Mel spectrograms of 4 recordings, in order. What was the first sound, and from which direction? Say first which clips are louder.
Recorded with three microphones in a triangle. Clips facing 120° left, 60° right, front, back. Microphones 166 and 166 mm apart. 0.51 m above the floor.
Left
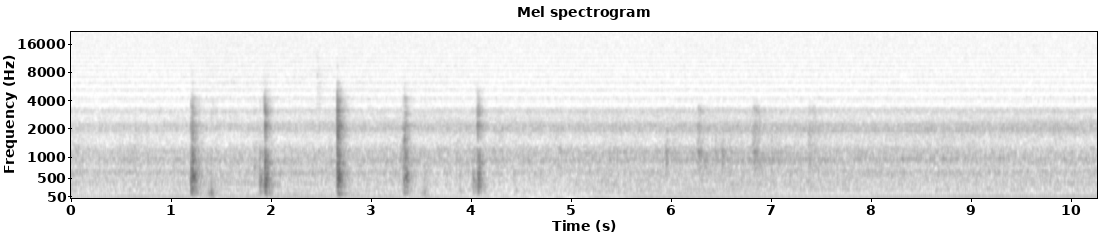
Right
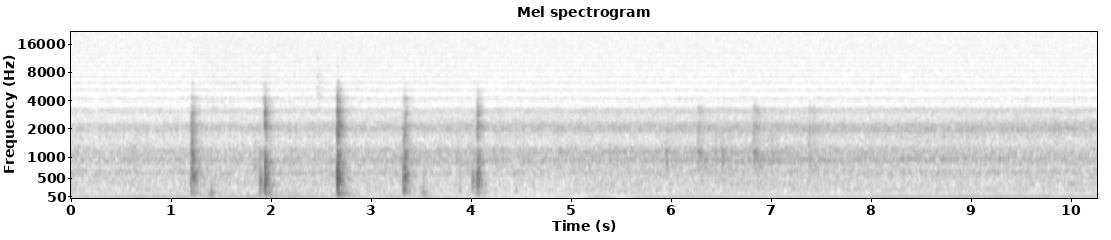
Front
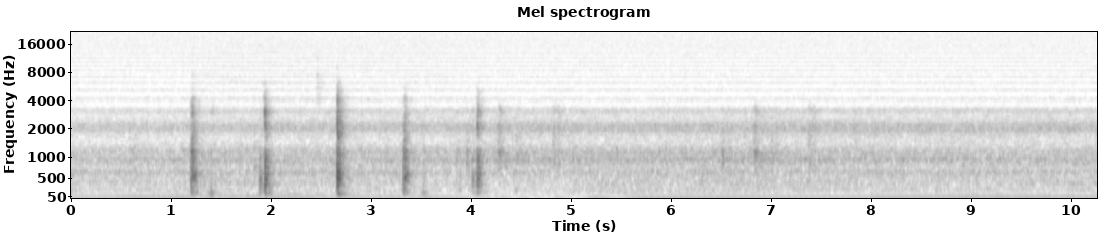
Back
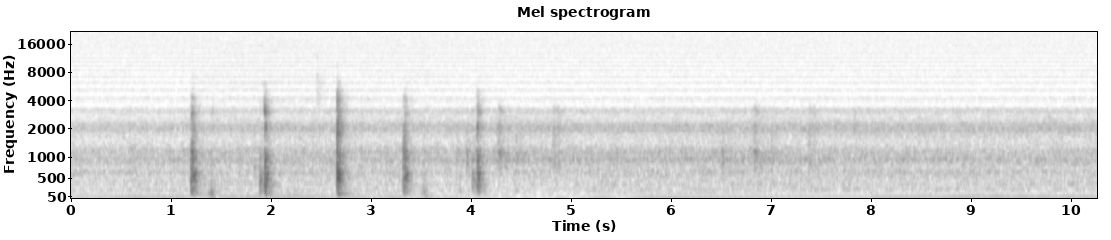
Footsteps: left 5 dB, back 1 dB; 100° left.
